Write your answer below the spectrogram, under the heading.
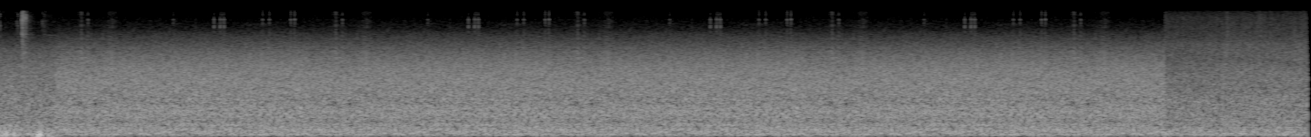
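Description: Steady, even hiss of background noise with no distinct events; it drops a little in level near the end.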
